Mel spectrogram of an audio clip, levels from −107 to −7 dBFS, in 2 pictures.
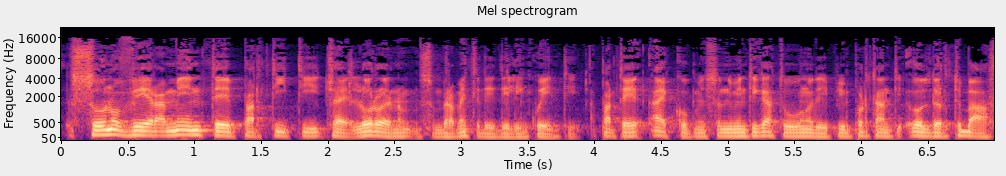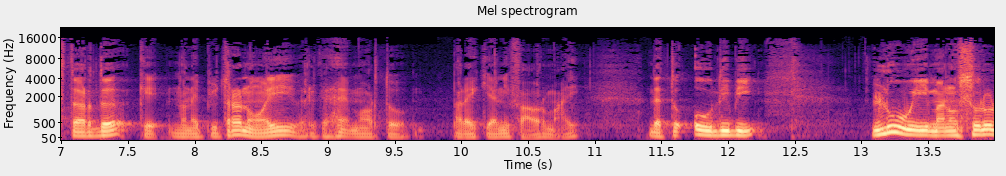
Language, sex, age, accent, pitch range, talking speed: Italian, male, 30-49, native, 80-105 Hz, 175 wpm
